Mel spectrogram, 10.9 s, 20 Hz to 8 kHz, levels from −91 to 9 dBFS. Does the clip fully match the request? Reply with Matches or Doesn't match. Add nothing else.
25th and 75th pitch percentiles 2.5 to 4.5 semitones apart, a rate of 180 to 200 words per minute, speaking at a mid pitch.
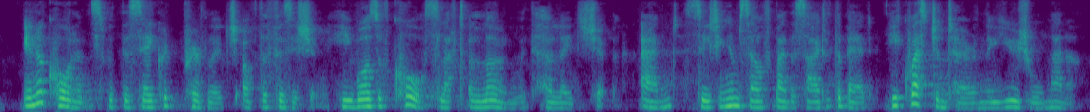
Matches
